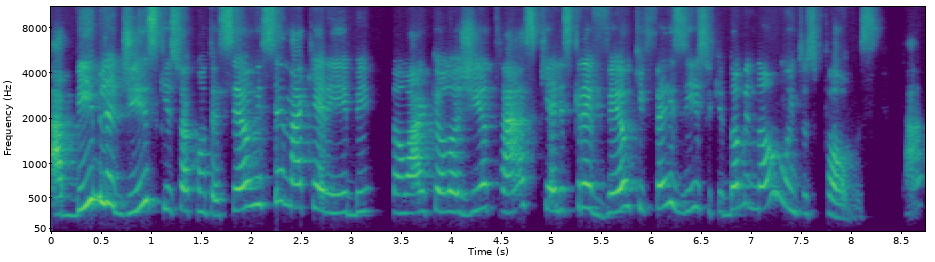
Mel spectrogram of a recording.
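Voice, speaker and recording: A woman's high-pitched voice with lively intonation at a fairly slow pace. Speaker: Sabbath school teacher. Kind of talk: Bible lesson teaching.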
